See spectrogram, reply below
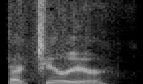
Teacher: That's a very New England thing to add an R, just the hint. The lightest soupçon of an R sound at the end of, say, bacteria or tuna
